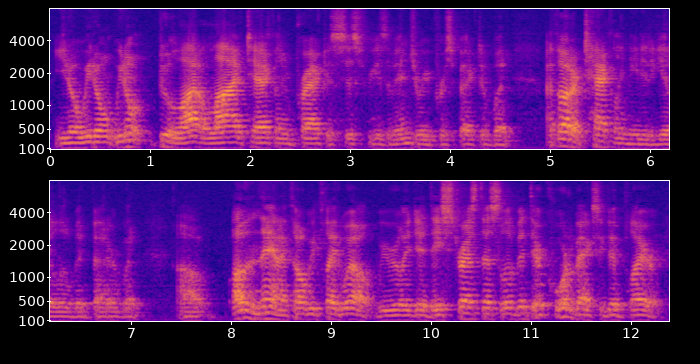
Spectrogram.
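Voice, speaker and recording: A middle-aged man with a lowish voice talks through his team's game in a plainspoken way, restarting sentences and filling gaps with "uh." He sounds a little distant from the mic, and a small room adds a noticeable echo around him. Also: fast, a bit bright. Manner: plainspoken, with frequent restarts and "uh" fillers. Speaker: head football coach. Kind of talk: postgame remarks to camera. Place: small indoor room before a team logo backdrop.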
